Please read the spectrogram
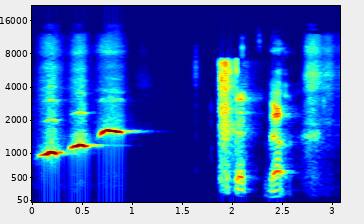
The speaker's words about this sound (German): Ich finde das immer noch richtig gut als Abgrenzung zur Werbung. Also ich pfeife jetzt einfach, glaube ich, werde keine Jingles vorbereiten. Ich werde jetzt grundsätzlich immer sagen, einfach in das Mikro pfeifen,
